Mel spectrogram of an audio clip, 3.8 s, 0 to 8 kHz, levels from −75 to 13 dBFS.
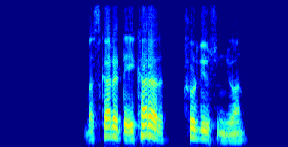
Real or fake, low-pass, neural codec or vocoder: fake; 7.2 kHz; vocoder, 22.05 kHz, 80 mel bands, WaveNeXt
